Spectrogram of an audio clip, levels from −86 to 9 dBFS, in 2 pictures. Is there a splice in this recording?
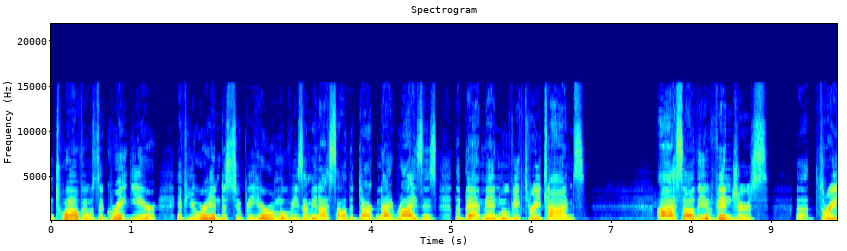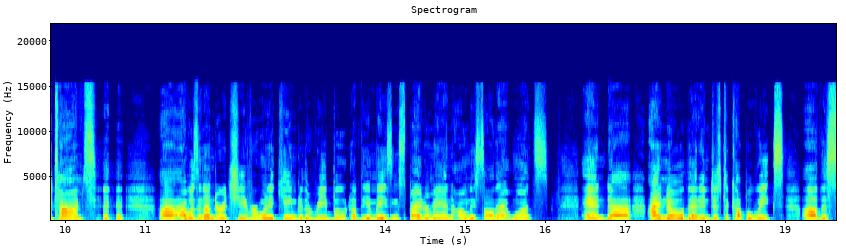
no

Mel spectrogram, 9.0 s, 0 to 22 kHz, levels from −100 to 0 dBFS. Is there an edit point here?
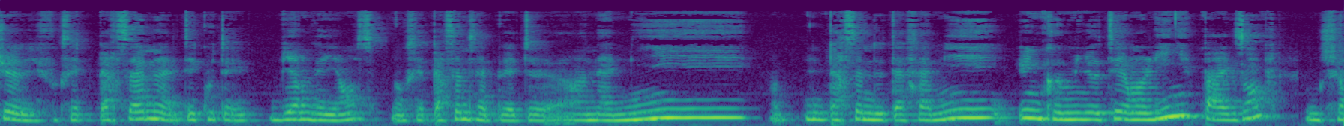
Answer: no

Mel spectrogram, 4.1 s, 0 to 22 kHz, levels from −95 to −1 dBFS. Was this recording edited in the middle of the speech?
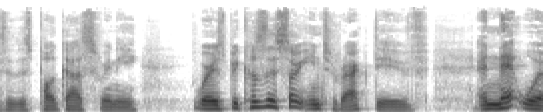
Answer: yes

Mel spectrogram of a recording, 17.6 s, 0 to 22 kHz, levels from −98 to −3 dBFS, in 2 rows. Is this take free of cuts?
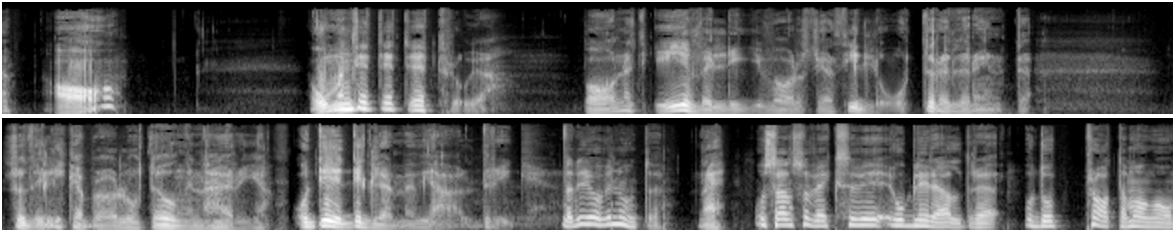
no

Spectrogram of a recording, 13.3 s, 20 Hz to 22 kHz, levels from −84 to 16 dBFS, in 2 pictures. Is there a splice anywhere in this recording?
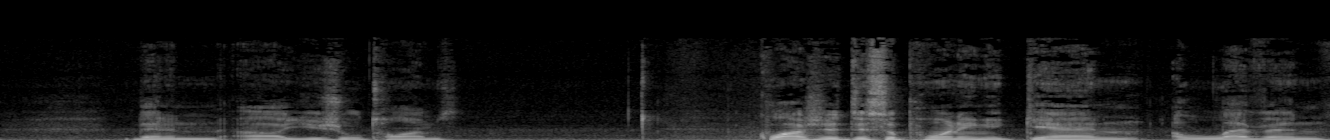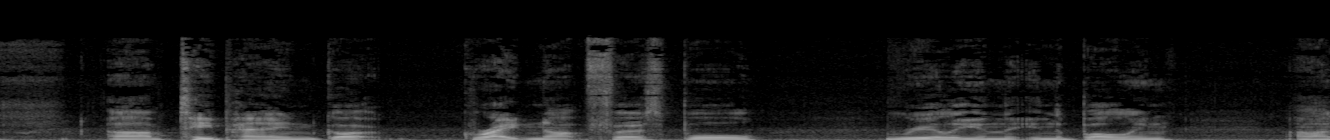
yes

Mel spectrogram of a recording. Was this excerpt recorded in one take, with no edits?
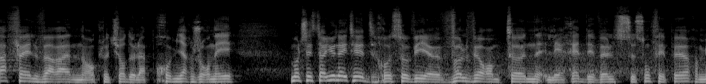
yes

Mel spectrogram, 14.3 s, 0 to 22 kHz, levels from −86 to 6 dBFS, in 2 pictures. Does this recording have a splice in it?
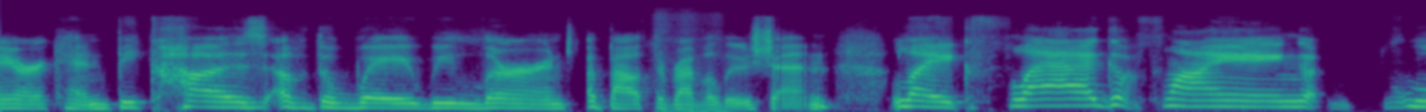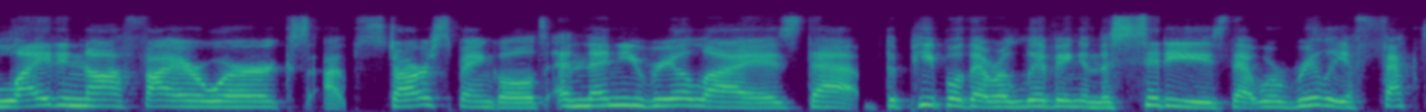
yes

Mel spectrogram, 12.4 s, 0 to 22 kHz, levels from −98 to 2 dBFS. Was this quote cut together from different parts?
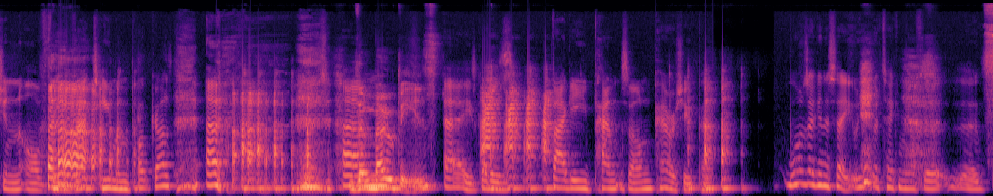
no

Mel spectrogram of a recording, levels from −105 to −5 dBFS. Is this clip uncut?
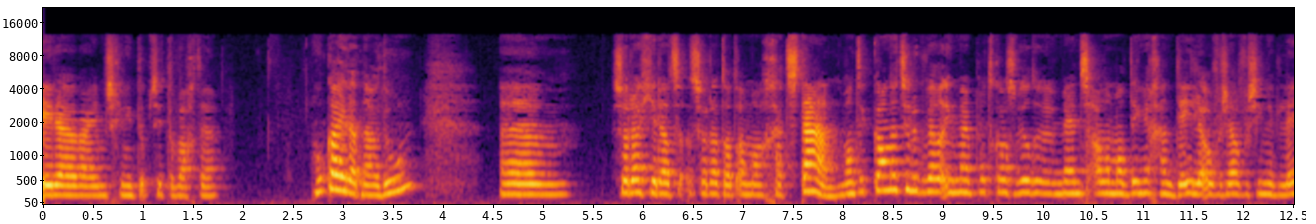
yes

